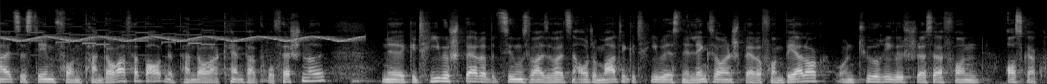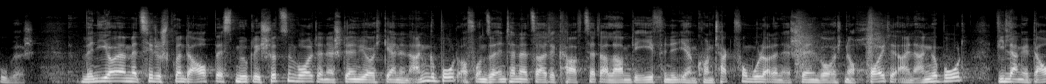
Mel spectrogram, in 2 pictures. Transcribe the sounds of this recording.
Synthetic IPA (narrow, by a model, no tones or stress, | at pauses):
aɪlz̥ʏstʰeːmfɔnpʰandɔʁafɛɐba̰ʊtnəpʰandɔʁakʰɛmpɐpʁ̥ofɛʃonəl | nəɡətʁ̥iːbəʃpɛʁəbət͡siːʊŋsv̥aɪzəvaɪlsnəʔa̰ʊtomaːtɪk̚ɡ̥ətʁ̥iːbəɪstnəlɛŋkz̥ɔlənʃpɛʁ̞əfɔnbeːɐlɔkʊntʰːyːɐʁiːɡl̩ʃlœsɐfɔn | ʔɔskakʰuːbɪʃ | vɛniːɐɔʏɐnmɛɐt͡seːɾəsʃpʁ̥ɪntɐaʊxb̥ɛstmøːklɪçʃʏt͡sn̩vɔlt̚d̥anɛɐʃtɛlənviːɐɔʏçɡ̥ɛɐnəaɪnʔa̰nɡəboːta̰ʊfʔʊnzəʁɐɪntɐnɛtz̥aɪtəkʰaːɛft͡sɛta̰laːmdeːʔeːfɪndətʔiːɐaɪnkʰɔntʰak̚tfɔɐmula̰ːdanɛɐʃtɛlənviːɐɔʏçnɔχhɔʏtəʔa̰ɪnʔa̰nɡəboːt | v̥iːlaŋəda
